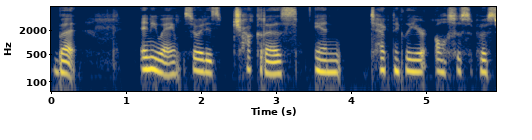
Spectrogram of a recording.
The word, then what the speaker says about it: chakra: um people pronounce it chakras with a like it's sh but that CH is really supposed to be ch um like we normally pronounce CH I don't know why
